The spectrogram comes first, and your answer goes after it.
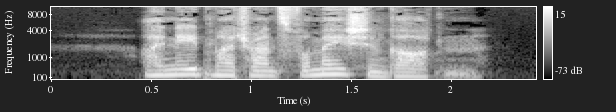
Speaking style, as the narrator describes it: mumbling

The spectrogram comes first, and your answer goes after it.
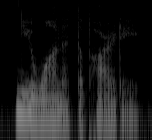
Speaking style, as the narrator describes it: he sighs

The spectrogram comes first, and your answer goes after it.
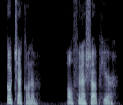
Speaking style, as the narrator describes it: says

